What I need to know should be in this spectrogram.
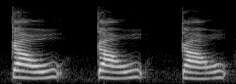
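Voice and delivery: gao pitched high. Shown as a demonstration. Teacher modelling high-tone gao for students. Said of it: "High tone".

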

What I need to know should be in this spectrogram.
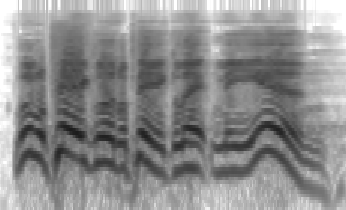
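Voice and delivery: loud, high mock wolf call. Wolf calling to pigs in brick house, loud and high. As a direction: bellow it up at the brick house door.

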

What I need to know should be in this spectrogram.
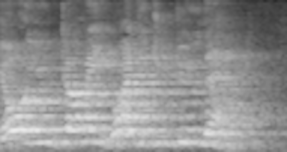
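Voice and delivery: high, loud mocking jeer; bully mocking a child for a mistake; name-calling. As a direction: taunt a kid who messed up. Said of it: "They might say".

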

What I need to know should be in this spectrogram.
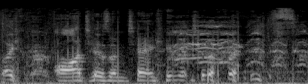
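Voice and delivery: laughing shout. Real, not acted. Laughing at the game.

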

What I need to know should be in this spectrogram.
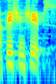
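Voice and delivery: Australian accent, "chips" drawn toward "cheeps"; "fish and chips" with tight Australian ee vowels; Australian twang. Shown as a demonstration. Sticking to his own food, slipping into Australian twang. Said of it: "There was a bit of an Australian twang going on there".

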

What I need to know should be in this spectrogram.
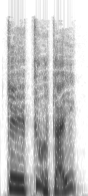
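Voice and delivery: high, loud cry of surprise; startled shout. A narrator's reading. Innkeeper startled by Strider's sudden appearance, shouting. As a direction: yelp it out, caught off guard. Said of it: "Krzyknął".

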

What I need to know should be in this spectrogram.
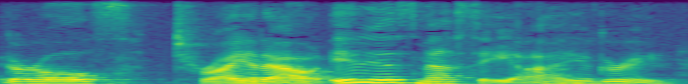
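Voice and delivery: ordinary talk

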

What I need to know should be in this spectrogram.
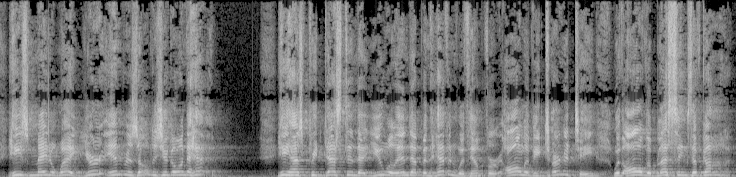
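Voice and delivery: loud, high, building preacher's cry; rising to a shouted climax; full-force preaching. Real, not acted. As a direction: preach it out at the top of the voice.

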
